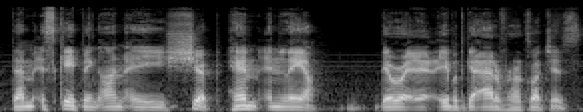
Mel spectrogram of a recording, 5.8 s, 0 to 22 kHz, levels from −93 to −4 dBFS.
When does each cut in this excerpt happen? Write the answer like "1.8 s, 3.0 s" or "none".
2.2 s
